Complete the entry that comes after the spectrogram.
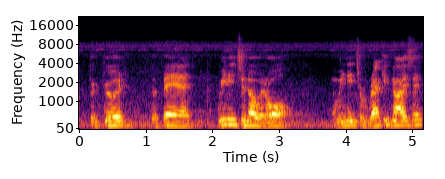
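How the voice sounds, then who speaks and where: Audible room echo and noticeable background noise surround a man speaking with fairly even intonation. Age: 70s. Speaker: elected official, assemblyman. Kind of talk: dedication speech. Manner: halting, many fillers and restarts.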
